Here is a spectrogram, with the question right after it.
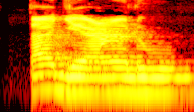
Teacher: Yang perlu dijelaskan di sini ada jim sukun harus kita pantulkan. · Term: pantulan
